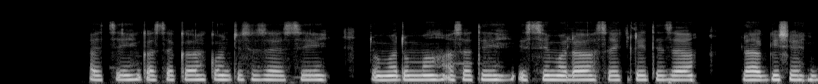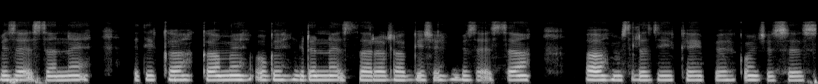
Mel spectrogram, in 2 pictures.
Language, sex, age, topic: Gamo, female, 18-24, government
